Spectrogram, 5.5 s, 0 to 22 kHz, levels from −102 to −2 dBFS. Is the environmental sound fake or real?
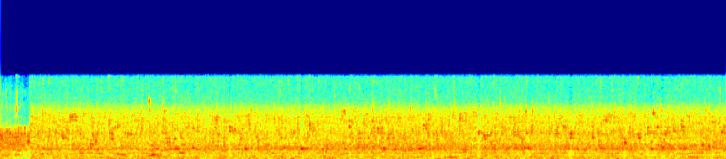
real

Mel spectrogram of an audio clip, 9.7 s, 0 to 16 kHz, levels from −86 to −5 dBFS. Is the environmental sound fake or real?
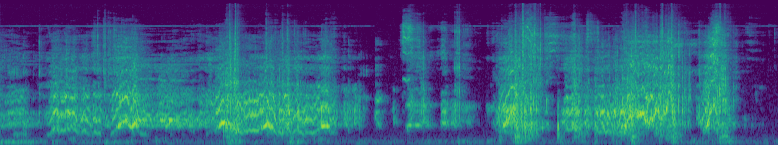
real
